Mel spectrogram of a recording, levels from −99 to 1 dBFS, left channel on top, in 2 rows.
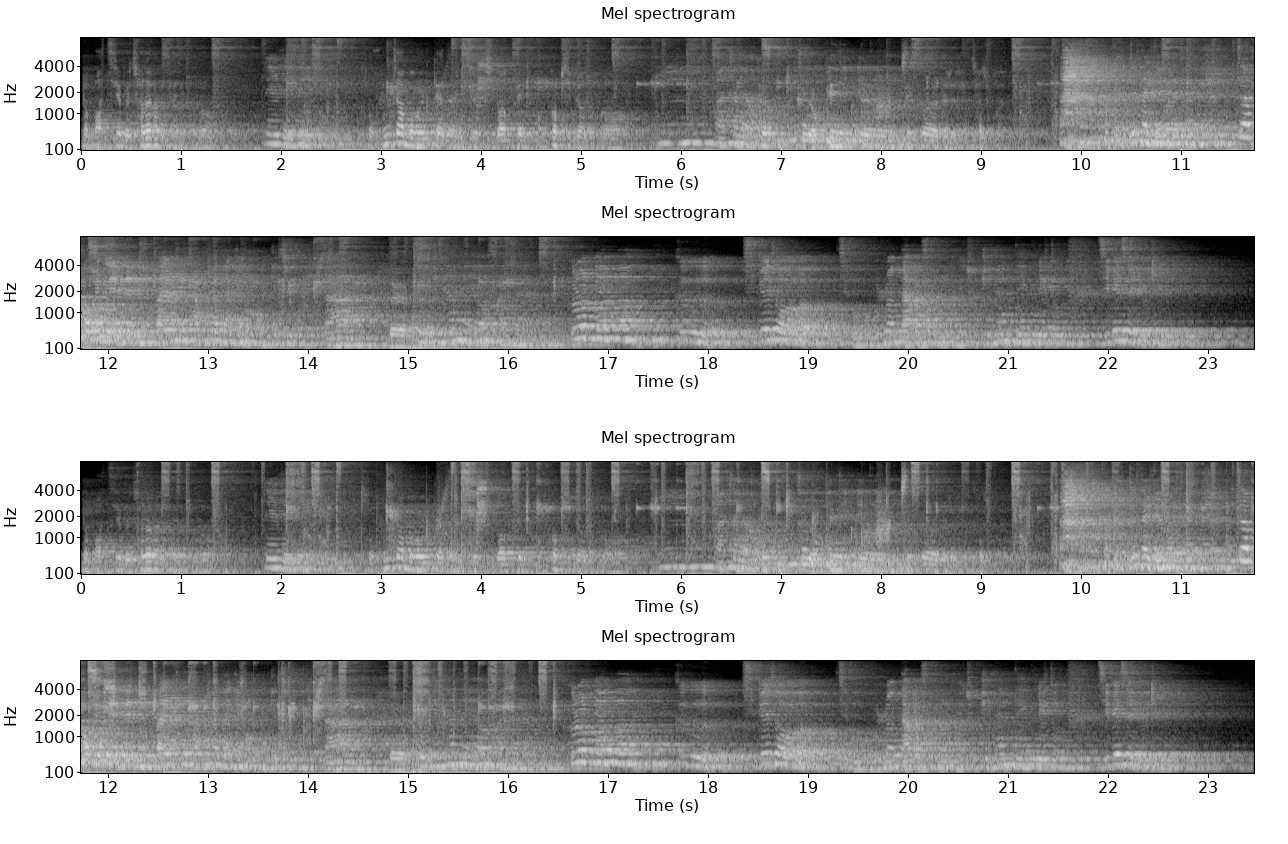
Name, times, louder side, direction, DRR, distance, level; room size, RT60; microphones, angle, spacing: voice 1, 0.0-1.4 2.9-5.6 6.8-9.3 11.7-11.8 14.8-15.3, left 1 dB, 50° left, 5 dB, 0.8 m, -28 dB
sound 1, 0.6-16.5, right 5 dB, 65° right, 0.4 m, -34 dB
voice 2, 1.8-2.4 5.7-8.1 9.8-14.8 15.1-16.3 16.6-17.3 17.7-18.1 18.3-19.0 19.3-22.5, equal, 90° right, -6 dB, 3.1 m, -26 dB
12.5 x 12.0 x 3.5 m, 2.7 s
head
